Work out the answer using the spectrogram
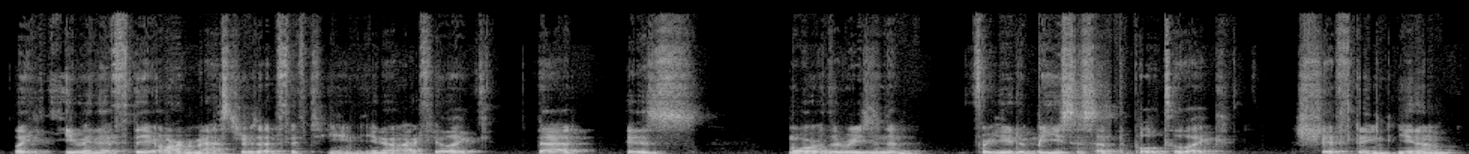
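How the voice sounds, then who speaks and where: Low-voiced man, halting and tentative. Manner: halting, tentative, circling back to rephrase. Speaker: podcast co-host. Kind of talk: casual book review discussion.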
